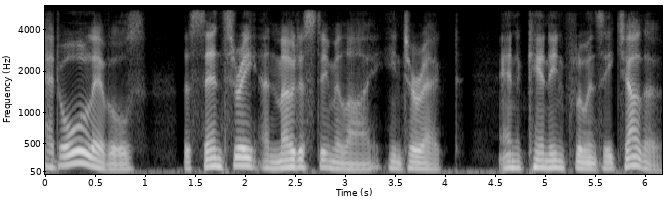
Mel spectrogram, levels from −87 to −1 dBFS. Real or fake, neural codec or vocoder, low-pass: fake; codec, 16 kHz in and 24 kHz out, 0.9 kbps, LongCat-Audio-Codec, four codebook decoder; 5.4 kHz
